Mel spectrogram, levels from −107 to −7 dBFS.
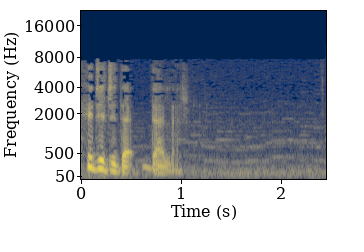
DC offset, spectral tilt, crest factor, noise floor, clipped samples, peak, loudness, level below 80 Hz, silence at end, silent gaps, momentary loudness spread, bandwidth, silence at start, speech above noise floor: under 0.1%; -6 dB/octave; 20 dB; -51 dBFS; under 0.1%; -8 dBFS; -26 LUFS; -58 dBFS; 1.4 s; none; 20 LU; 8 kHz; 0 s; 26 dB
